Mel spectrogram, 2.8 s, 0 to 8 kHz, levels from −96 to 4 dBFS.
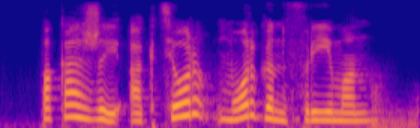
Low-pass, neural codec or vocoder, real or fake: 7.2 kHz; codec, 16 kHz, 2 kbps, X-Codec, WavLM features, trained on Multilingual LibriSpeech; fake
